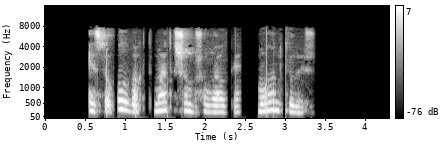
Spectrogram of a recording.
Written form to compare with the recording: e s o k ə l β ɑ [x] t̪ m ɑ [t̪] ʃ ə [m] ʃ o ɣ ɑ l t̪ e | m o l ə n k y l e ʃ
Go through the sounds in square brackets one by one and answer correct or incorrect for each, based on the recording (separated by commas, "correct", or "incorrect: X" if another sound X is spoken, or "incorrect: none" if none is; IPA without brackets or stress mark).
incorrect: k, correct, correct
